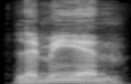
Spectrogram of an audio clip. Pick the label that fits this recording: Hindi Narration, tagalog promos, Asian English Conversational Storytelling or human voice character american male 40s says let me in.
human voice character american male 40s says let me in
